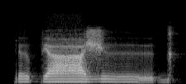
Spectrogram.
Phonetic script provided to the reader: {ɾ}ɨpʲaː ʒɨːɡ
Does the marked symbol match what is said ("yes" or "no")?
yes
